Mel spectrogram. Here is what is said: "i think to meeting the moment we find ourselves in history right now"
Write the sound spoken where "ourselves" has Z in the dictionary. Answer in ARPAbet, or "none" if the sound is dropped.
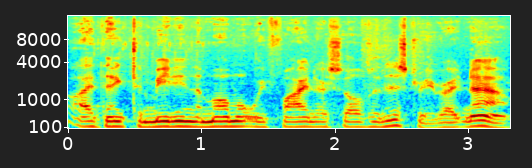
Z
